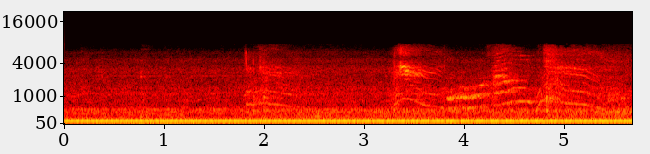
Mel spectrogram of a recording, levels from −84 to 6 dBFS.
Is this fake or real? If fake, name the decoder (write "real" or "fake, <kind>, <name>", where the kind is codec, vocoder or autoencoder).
real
